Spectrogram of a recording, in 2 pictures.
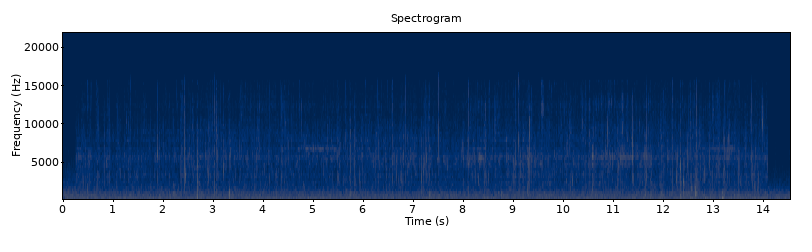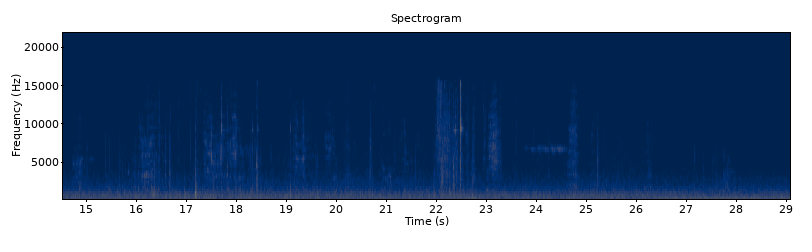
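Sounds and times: barbecue sizzling and crackling: 0.2s - 14.1s.

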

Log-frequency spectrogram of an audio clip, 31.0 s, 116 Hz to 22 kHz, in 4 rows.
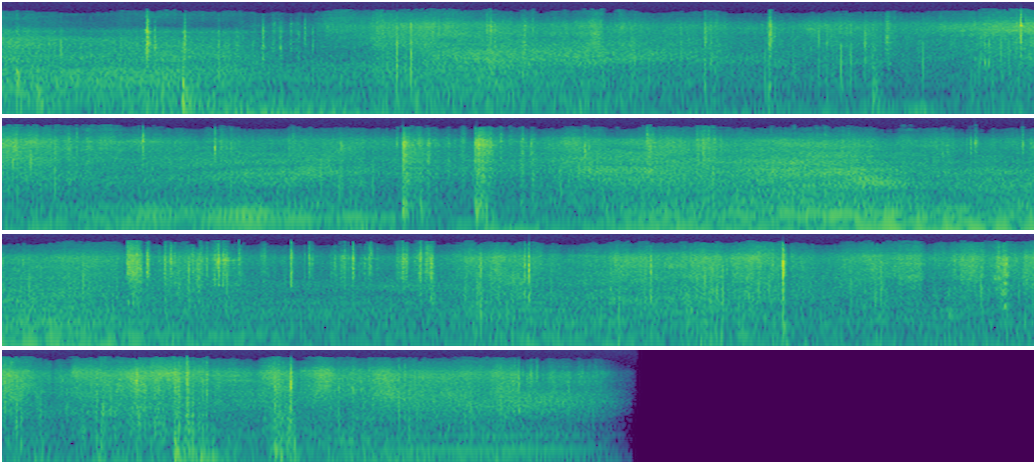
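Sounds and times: car engine humming: 0.0s - 27.9s
gear knocking and rattling: 15.3s - 27.1s.

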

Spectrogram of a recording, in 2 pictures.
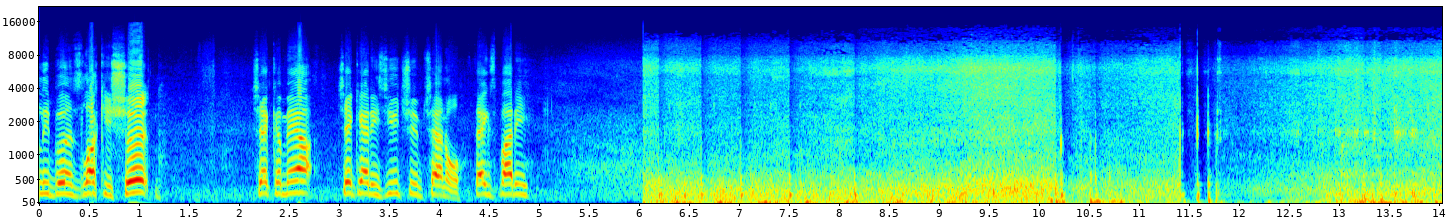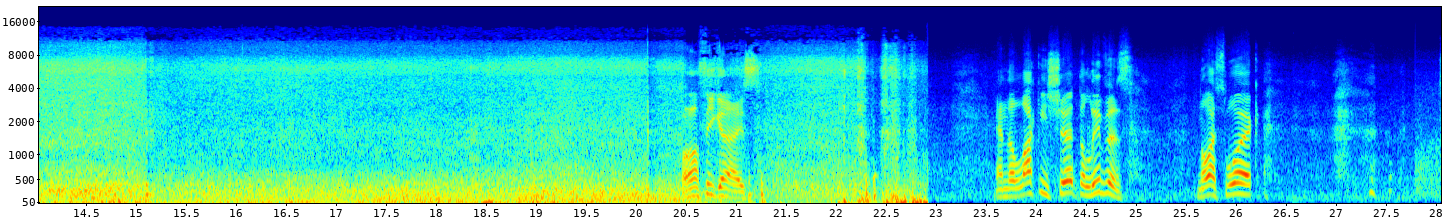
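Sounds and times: surf washing up sand: 5.4s - 23.0s, 27.8s - 28.0s
wind buffeting microphone: 6.0s - 23.0s.

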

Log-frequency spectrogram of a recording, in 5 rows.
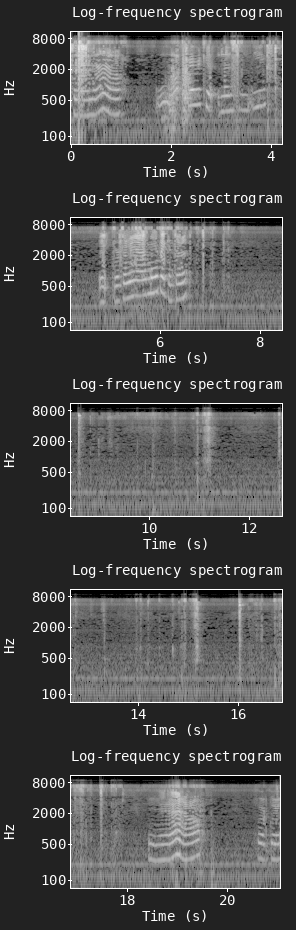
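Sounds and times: faint steady hum: 0.0s - 21.0s.

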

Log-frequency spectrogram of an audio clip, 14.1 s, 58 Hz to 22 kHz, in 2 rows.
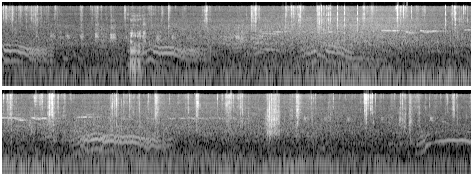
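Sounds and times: young animal whining cry: 0.0s - 1.1s, 1.8s - 3.2s, 4.3s - 6.0s, 7.6s - 10.0s.

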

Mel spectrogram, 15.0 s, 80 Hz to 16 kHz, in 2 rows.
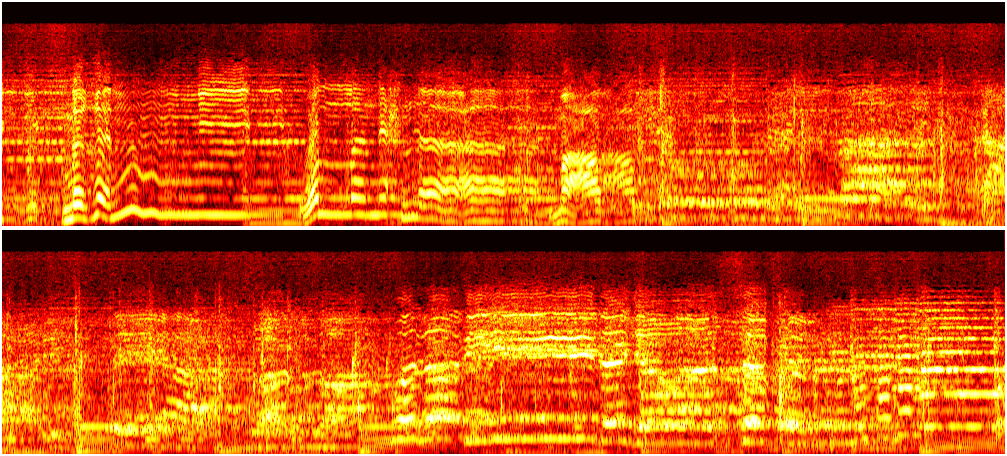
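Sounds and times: live band playing: 0.0s - 15.0s
voices singing together: 4.0s - 15.0s.

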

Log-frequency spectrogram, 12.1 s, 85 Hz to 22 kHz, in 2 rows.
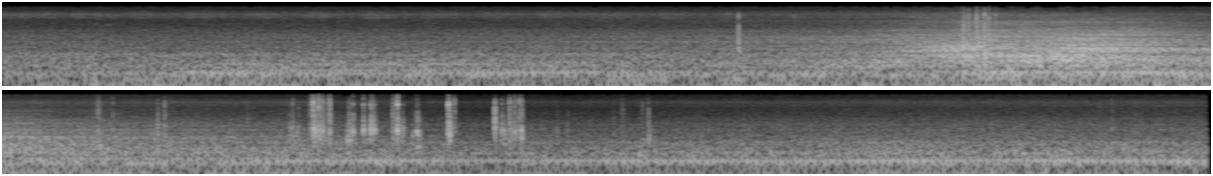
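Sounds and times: car interior road drone: 0.0s - 12.0s
quick sharp clicks: 6.5s - 9.4s.

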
